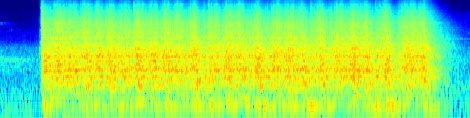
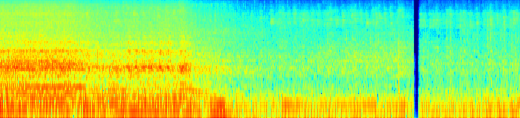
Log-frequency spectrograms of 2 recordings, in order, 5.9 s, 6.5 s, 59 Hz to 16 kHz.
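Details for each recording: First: 1964 MG Midget, unrun for 29 years, after fitting a new coil, rotor arm, points, condenser and battery and fixing the fuel pump: steady starter whir with even compression pulses for about five seconds, never fires; cranks but no start, cause unconfirmed. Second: 1964 MG Midget four-cylinder first run after 29 years stored, after new coil, rotor arm, points, condenser, fixed electric fuel pump, flushed fuel system, new battery; air filters off: catches, revs strongly, settles to fairly steady, slightly lumpy idle, voices nearby; running normally.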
